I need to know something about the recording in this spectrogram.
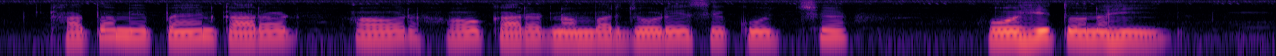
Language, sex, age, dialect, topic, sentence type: Chhattisgarhi, male, 31-35, Northern/Bhandar, banking, question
